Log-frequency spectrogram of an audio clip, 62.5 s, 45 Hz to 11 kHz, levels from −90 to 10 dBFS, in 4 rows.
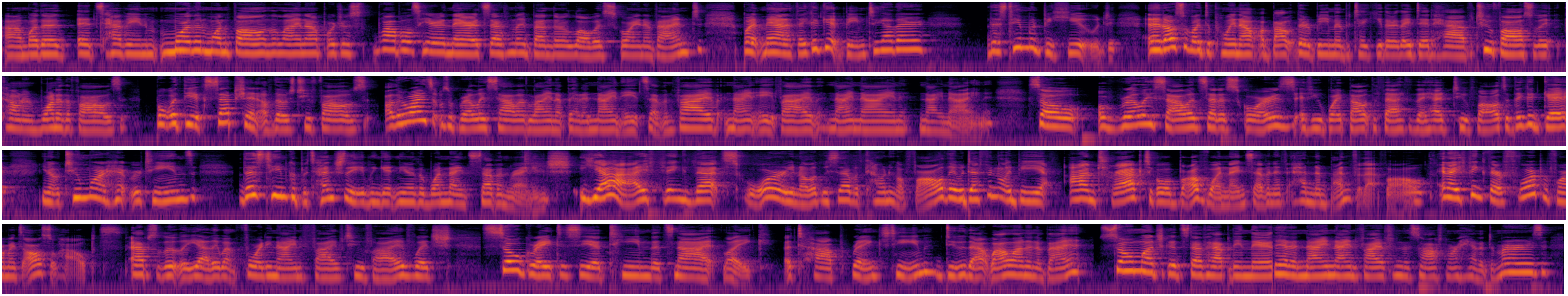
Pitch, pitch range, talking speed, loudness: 195 Hz, 180-230 Hz, 200 wpm, -25 LUFS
